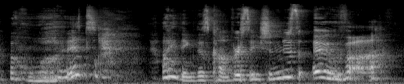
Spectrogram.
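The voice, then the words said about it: Imitates a character's accent. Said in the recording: “That was exactly his accent. Nice work.”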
